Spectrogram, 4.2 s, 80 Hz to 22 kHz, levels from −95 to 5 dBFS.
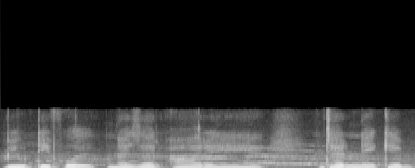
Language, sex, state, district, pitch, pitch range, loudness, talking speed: Hindi, female, Madhya Pradesh, Dhar, 235 Hz, 215-270 Hz, -13 LUFS, 100 wpm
